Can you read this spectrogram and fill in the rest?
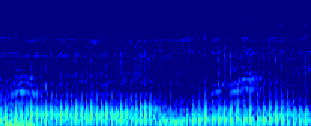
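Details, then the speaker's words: Yamaha Vixion that suddenly died and won't start by button or kick: with key on the fuel pump hums steadily with a fast flutter but no fuel flows from the line; failed fuel pump. "Nah ini nggak ngalir Kang Bro, dengung, full pump dengung, tapi di sini nggak ngalir. Oke ya, berarti ini masalah di full pump."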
